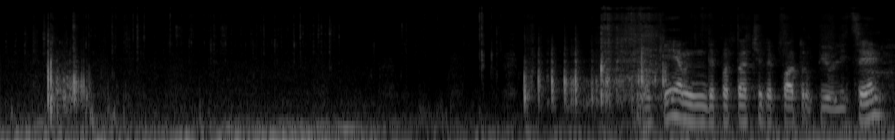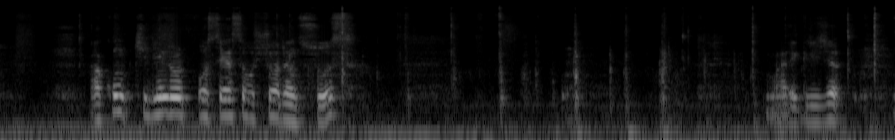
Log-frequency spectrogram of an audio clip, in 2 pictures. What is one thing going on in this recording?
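Metal engine parts clink and knock as they are handled.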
